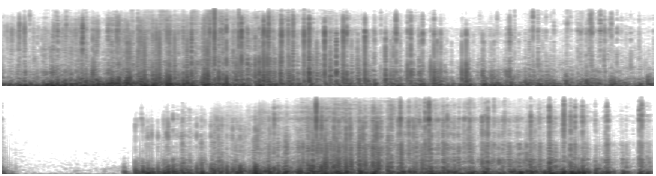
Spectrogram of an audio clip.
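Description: Long dark nails tap and scratch the square faceted glass studs covering a fabric cushion, making a dense, rapid stream of small clicks and scraping with a heavy low rumble underneath. The sound drops to near silence for under a second midway, then resumes just as busily.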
